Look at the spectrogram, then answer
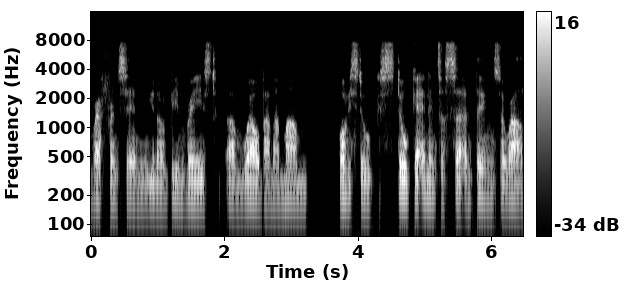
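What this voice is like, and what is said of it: London British accent. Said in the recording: “your accent... you sound like very British... London accent”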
